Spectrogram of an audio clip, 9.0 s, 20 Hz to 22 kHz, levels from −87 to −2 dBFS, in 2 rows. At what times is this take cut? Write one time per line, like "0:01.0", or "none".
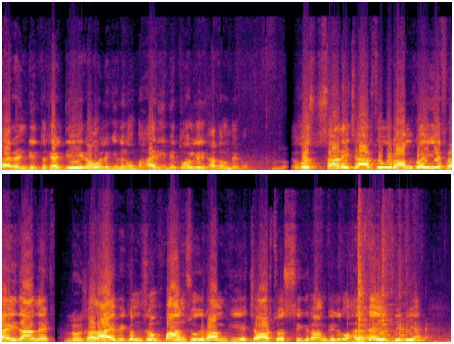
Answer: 0:03.0
0:05.0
